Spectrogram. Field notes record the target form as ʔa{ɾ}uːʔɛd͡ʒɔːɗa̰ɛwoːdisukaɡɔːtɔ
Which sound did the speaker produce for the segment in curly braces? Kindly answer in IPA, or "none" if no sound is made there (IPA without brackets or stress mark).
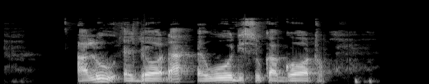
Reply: l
